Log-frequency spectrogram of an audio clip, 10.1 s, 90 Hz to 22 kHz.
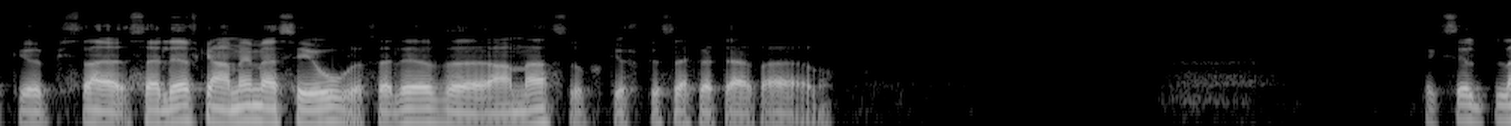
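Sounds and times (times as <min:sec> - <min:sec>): person breathing through nose: 0:05.7 - 0:07.0, 0:07.7 - 0:08.8.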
